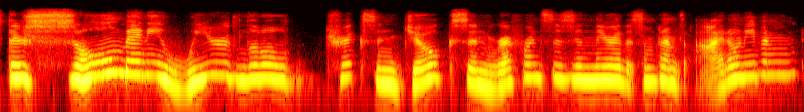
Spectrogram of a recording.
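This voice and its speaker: A guest game designer from New England, a woman with a fairly high pitch and darkish tone, tells stories in casual conversation. She rambles along with lots of fillers.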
